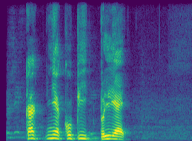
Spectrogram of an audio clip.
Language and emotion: Russian, angry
